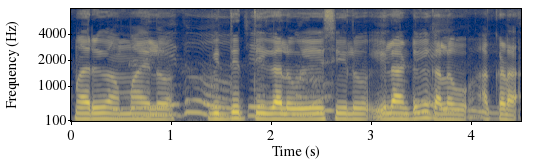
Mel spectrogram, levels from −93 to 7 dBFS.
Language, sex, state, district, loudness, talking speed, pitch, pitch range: Telugu, male, Andhra Pradesh, Sri Satya Sai, -15 LUFS, 120 wpm, 145 Hz, 140-150 Hz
